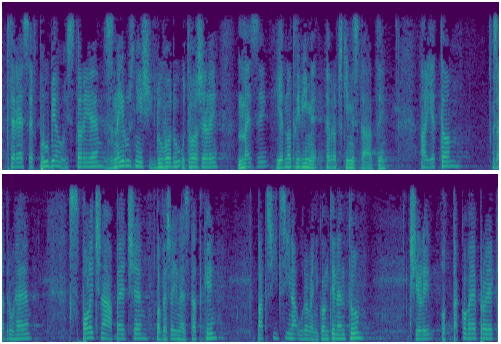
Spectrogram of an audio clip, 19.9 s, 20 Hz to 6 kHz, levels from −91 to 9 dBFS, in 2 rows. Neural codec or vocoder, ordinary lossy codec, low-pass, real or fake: none; none; 5.4 kHz; real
